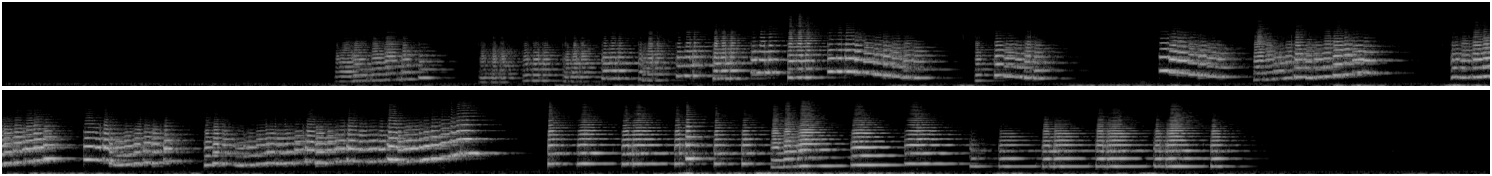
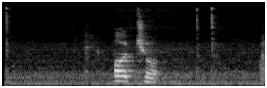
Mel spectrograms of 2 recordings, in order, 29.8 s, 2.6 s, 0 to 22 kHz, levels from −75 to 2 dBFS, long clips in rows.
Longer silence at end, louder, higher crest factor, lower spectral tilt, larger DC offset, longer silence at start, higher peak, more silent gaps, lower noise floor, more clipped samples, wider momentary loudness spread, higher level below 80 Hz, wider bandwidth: first, 0.65 s vs 0 s; second, -25 LUFS vs -16 LUFS; about the same, 20 dB vs 20 dB; second, -1 dB/octave vs -4 dB/octave; neither; first, 3.35 s vs 0.05 s; second, -8 dBFS vs -2 dBFS; neither; first, -69 dBFS vs -40 dBFS; neither; second, 15 LU vs 26 LU; first, -50 dBFS vs -60 dBFS; second, 13.5 kHz vs 17 kHz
